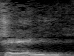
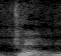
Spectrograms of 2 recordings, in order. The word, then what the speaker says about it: tongue: See how this do it for a length of tongue. Look, it's not tongue, it's pronounced tongue.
